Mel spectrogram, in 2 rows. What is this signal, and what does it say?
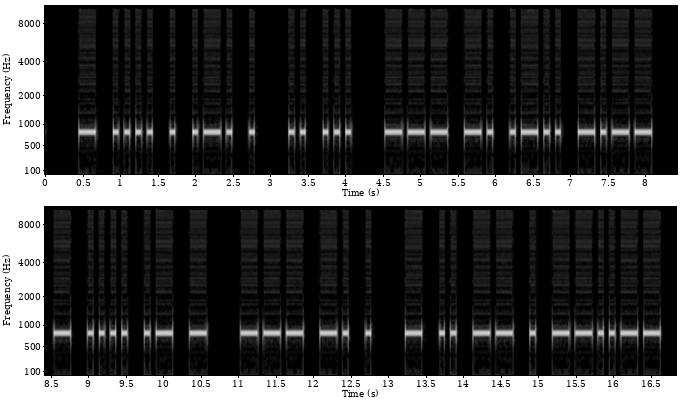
Morse code, heard as a keyed tone, about 16 wpm, 800 Hz. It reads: THERE IS ONLY THAT ONE TIME,
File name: CW Code Groups @15WPM / Technical Subjects / AND Gate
